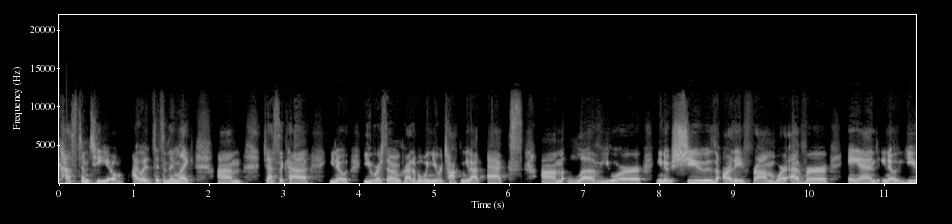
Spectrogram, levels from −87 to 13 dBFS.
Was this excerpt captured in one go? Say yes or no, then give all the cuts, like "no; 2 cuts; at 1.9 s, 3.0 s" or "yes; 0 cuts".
no; 1 cut; at 0.9 s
